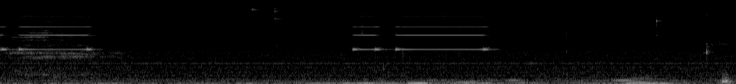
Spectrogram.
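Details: Short high beeps over a quiet room as a meter checks continuity on display-connector pins of an oven-reflowed Lenovo ThinkPad X201 motherboard with no LED backlight power. The pins beep as expected.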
